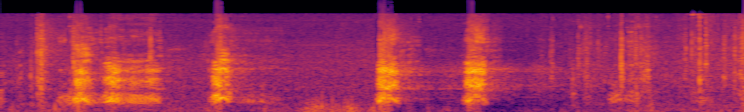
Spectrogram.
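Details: A dog in agitation table training to build confidence barks in short bursts; about five quick sharp barks over five seconds, the first ones doubled, with soft handling noise between.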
